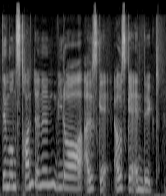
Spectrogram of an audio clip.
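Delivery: halting mock Saxon German; amateur Saxony accent, amused and unsure; Saxony accent attempt. Shown as a demonstration. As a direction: stumble through it in a put-on Saxon accent. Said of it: "try to read this with a Saxony accent".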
